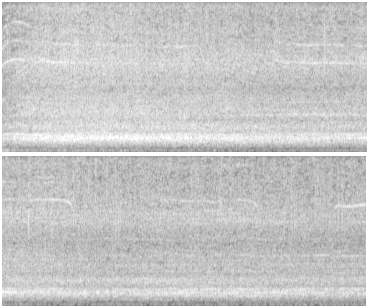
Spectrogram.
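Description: A large crowd cheers and applauds loudly, slowly easing off.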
